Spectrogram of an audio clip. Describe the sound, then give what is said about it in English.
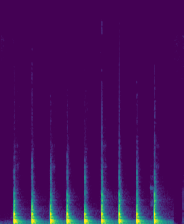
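A quick, steady run of nine soft knocks on a door, evenly spaced, each a short hollow tap fading fast, with no voices around them. “And there came that gentle knock again.”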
